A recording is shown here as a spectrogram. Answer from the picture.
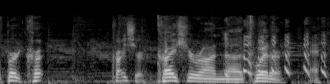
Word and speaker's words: Kreischer: going to be bad how do you say last name right yeah Cher and uh it's bir Cher Cher on uh Twitter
